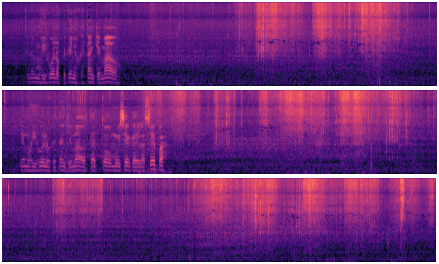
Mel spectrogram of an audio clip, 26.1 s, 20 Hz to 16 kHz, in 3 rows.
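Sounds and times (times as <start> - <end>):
dry leaves crunching underfoot: 2.9 - 8.8, 11.3 - 26.0.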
